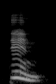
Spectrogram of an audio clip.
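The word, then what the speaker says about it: दिन: the previous one but the way you pronounce it is din with a short sound tin notice the difference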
